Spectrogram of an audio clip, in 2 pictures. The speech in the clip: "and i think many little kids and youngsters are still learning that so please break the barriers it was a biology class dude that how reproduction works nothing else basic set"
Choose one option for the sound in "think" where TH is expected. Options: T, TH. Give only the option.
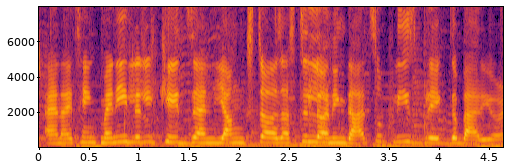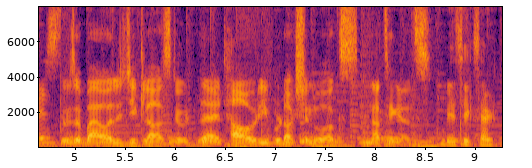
T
